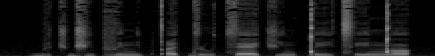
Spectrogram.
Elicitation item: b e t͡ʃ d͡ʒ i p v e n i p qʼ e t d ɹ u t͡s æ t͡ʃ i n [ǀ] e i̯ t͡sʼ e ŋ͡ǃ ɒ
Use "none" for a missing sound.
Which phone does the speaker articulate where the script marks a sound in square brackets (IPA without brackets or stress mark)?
ǃ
